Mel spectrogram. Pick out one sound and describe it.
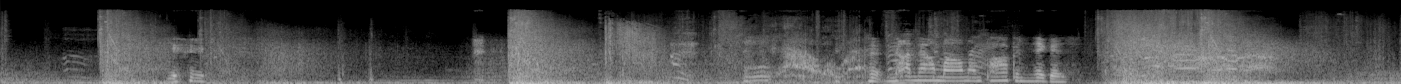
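Gunfire rattles in loud bursts.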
